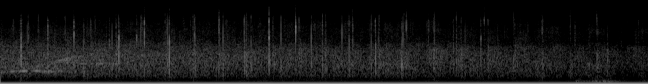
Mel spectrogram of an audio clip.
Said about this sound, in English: We're so thankful for her, and let's give her another round of applause for serving our church.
